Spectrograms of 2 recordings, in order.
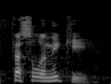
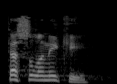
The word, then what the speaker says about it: Thessaloniki: Today, we're beginning a new sermon series that focuses on Paul's first letter to the church in Thessaloniki. I got it on good word from the Emanatides that that's the pronunciation that we need to go with.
